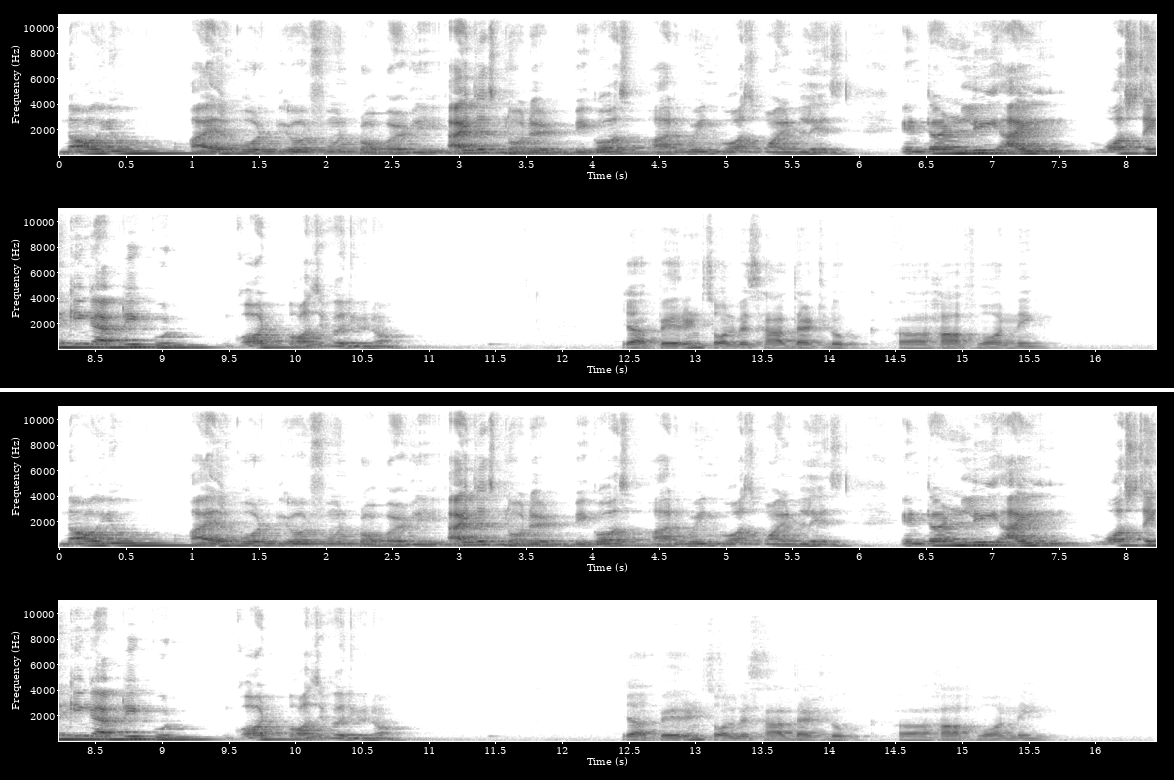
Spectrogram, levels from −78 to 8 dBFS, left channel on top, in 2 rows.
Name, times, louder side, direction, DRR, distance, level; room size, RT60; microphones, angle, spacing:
voice 1, 0.0-5.9 6.3-10.8, left 1 dB, 5° left, 1.3 m, -22 dB
voice 2, 12.5-14.2 14.5-15.6, left 2 dB, 60° left, 4.1 m, -29 dB
18.5 x 8.7 x 7.4 m
head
